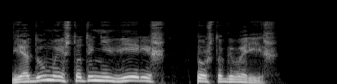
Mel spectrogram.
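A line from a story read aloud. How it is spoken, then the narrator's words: Very calm reply. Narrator (Russian): Лидия ответила очень спокойно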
